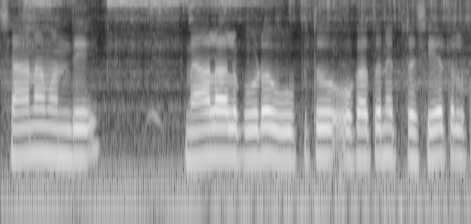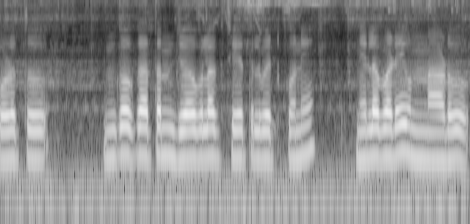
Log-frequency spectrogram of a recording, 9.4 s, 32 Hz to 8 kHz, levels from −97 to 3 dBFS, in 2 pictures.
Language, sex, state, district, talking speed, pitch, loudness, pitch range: Telugu, male, Andhra Pradesh, Sri Satya Sai, 95 wpm, 160 Hz, -16 LUFS, 155-170 Hz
